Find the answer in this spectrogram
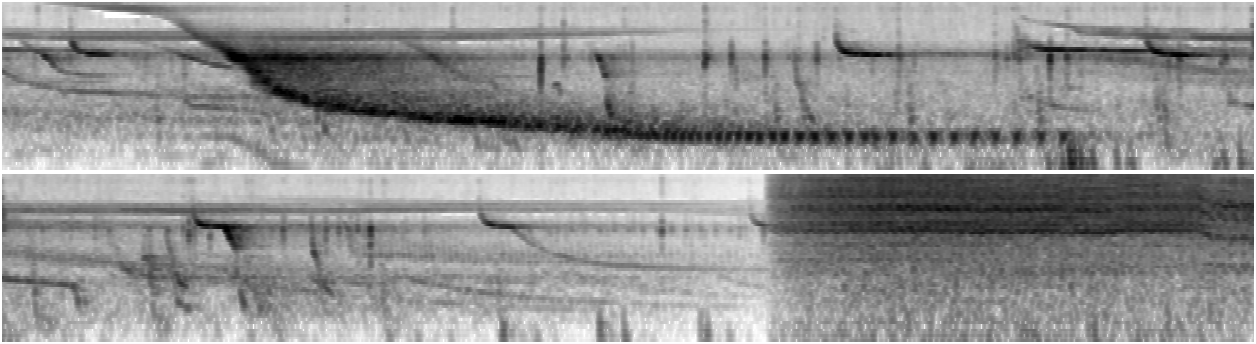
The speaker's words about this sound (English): I asked the seal researchers if we know what these calls mean, and no, we don't.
